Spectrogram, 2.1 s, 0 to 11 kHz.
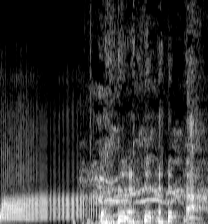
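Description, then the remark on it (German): A tonal, buzzy fart, fart number 4 in a comparison of farts, slides downward in pitch for under a second, followed immediately by loud, bursting laughter. “Aber jetzt wollen wir natürlich wissen, gegen welchen Furz der antritt. Furz Nummer 4.”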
